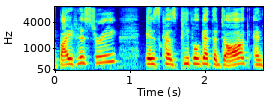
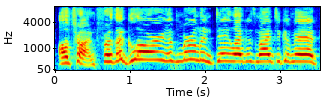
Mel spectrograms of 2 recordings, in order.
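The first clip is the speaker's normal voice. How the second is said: lightly hammed-up battle cry, pitched high; heroic catchphrase; 7 semitones higher than usual. Fan reciting Trollhunters catchphrase, mock-heroic. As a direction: proclaim it like a hero's oath.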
